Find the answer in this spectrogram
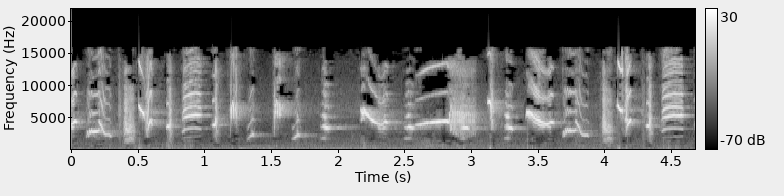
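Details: Forest-style song of an Oriental magpie-robin, played daily to train caged birds; dense, loud stream of varied whistles, buzzy chatters and rising slurs, phrases following almost without break.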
